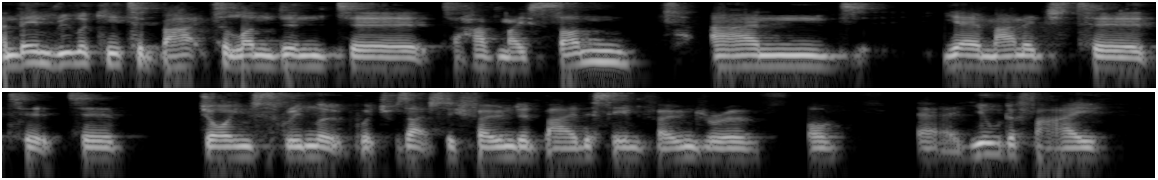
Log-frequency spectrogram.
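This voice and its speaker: The intonation stays fairly even. It comes with a Scottish accent. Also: man. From Scotland, Glasgow. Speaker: sales executive. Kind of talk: podcast interview.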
